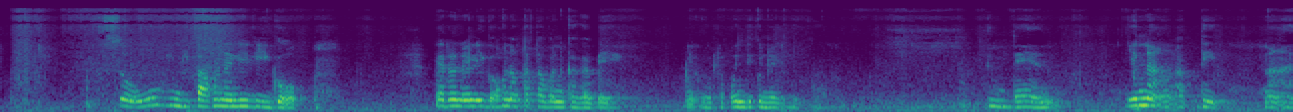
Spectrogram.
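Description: A young woman talks casually, close to the microphone.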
